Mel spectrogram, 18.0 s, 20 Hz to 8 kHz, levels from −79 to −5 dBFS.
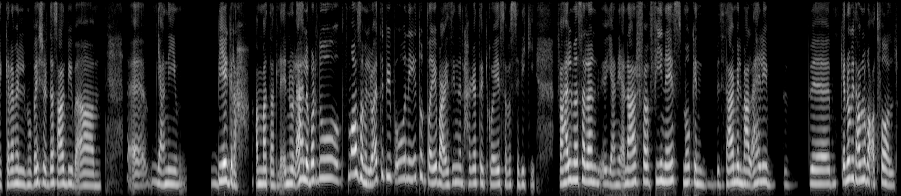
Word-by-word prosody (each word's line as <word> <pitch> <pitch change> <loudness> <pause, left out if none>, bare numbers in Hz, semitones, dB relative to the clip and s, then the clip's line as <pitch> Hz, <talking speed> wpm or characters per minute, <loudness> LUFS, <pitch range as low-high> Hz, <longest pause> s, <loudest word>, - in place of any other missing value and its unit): الكلام 205 +3 -3
المباشر 210 +2 -1
ده 215 +2 -2
ساعات 210 -1 +3
بيبقى، 190 -3 -2
آمم، 180 0 -9 0.5
آآ، 185 +3 -7 0.2
يعني 210 +1 -3 0.5
بيجرح 245 +3 +2
عامةً، 210 -1 0
لأنه 215 +3 -1
الأهل 260 +6 +4
برضه 275 0 -1
في 325 - -14
معظم 345 -8 +6
الوقت 250 - 0
بيبقوا 295 -4 -4
نيتهم 290 +1 -5
طيبة، 230 -1 +1
عايزين 210 +5 -2
الحاجات 220 +1 -5
الكويسة 210 0 -2
بس 205 +2 +3
ليكِ. 200 0 -8 0.5
فهل 230 +5 +3
مثلًا 260 -2 +5 0.2
يعني 200 -3 -6
أنا 215 0 0
عارفة 240 +1 +1
في 250 +3 0
ناس 255 +1 +2
ممكن 225 -4 -2
بتتعامل 210 +4 -1
مع 210 -1 +2
الأهالي 235 +6 -1
ب 190 -1 -14 0.7
ب - - -3 0.6
كأنهم 270 +4 +3
بيتعاملوا 275 -1 +2
مع 240 -4 +1
أطفال، 210 -3 0
220 Hz, 135 wpm, -23 LUFS, 205-255 Hz, 0.7 s, معظم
